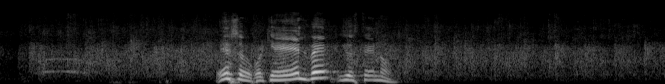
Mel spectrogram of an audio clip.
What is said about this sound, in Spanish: ¿No le da emoción? Pues dé un aplauso a Dios, ¿no?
